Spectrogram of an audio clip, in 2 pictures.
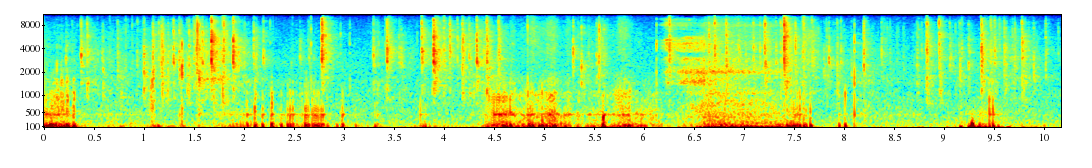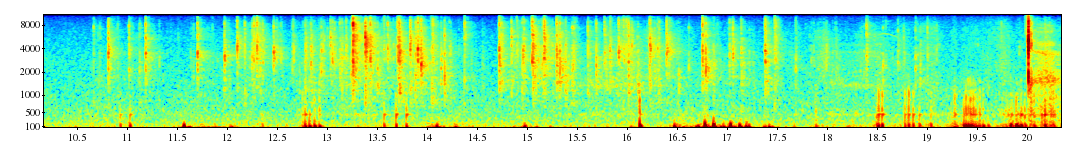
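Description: Computer keyboard typing while jotting poker hand notes, a steady run of soft clicks and key bursts at close range with no one talking.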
